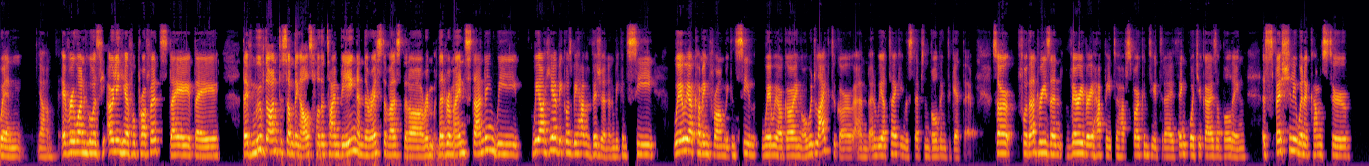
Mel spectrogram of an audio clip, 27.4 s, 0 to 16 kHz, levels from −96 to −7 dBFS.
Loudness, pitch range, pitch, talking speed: -20 LUFS, 160-200 Hz, 180 Hz, 215 wpm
